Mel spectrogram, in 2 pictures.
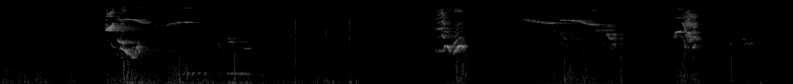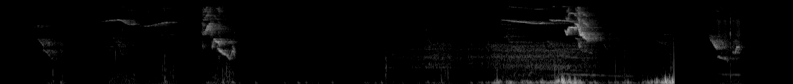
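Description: Birds chirping in short bursts of high, quickly falling notes with silent gaps between them. Near the end a louder low rumble swells under a sharp call and stops suddenly.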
